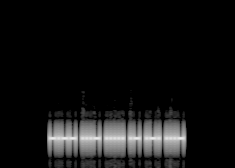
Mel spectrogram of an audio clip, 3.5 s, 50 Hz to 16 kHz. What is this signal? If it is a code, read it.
Morse code, heard as a keyed tone, about 40 wpm, 700 Hz. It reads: YV5ARV
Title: DXCC-100 Call Signs - 6 Characters - Repeated 3x - 40wpm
